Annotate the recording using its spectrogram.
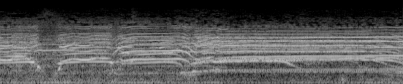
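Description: A group of girls' voices shouting a team cheer. Short calls come first, then one long held call that the voices drop together near the end.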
